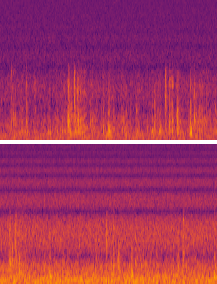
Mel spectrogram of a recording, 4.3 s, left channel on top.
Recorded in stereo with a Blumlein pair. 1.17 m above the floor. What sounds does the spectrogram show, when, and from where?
0.0 s a fan: 55° right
